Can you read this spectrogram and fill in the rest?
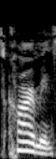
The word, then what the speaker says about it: Carmen: All right, my name is Carmen, C-A-R-M-E-N.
